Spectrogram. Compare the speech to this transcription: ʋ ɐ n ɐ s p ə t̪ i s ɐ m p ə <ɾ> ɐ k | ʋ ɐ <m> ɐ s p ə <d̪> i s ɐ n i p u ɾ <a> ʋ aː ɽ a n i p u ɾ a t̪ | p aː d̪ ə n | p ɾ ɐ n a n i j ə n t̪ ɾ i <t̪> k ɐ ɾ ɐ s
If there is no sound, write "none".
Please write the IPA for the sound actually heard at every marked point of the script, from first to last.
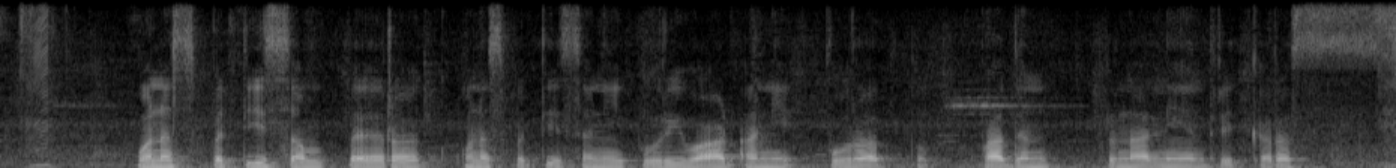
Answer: ɾ, n, t̪, i, t̪

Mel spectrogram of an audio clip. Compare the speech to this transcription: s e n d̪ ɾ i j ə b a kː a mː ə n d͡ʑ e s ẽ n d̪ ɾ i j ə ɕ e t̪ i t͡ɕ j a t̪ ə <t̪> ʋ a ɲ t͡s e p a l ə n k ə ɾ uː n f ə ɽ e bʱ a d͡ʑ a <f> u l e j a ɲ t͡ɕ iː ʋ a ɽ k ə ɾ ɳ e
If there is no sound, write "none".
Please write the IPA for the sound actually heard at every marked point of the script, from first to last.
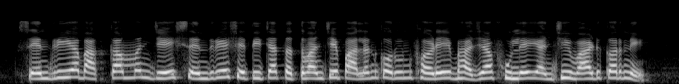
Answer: t̪, f

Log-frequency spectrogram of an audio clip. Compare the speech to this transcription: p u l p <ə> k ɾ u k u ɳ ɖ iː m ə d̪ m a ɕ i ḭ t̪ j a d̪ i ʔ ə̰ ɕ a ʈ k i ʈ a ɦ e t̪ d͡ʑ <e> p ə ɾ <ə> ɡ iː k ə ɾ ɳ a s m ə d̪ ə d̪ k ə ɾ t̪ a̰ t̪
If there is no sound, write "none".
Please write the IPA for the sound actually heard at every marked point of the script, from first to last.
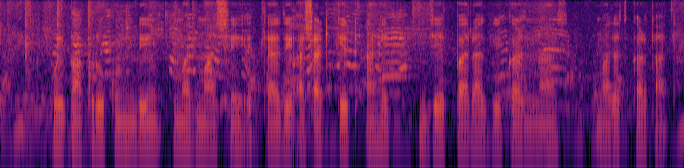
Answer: a, e, a

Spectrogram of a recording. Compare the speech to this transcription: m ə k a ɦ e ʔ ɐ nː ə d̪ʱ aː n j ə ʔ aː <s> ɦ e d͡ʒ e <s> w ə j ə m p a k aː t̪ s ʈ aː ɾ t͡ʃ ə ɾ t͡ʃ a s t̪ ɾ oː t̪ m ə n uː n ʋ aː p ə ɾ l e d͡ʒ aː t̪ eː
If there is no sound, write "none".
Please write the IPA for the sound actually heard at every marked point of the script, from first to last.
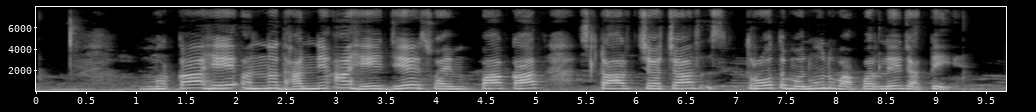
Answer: none, s

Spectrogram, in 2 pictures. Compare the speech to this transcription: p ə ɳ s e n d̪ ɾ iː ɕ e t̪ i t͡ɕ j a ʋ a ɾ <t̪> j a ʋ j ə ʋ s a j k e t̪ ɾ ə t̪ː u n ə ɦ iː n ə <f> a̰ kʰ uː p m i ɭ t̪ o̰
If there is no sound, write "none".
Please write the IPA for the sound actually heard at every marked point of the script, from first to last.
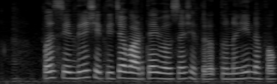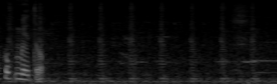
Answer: t̪, f

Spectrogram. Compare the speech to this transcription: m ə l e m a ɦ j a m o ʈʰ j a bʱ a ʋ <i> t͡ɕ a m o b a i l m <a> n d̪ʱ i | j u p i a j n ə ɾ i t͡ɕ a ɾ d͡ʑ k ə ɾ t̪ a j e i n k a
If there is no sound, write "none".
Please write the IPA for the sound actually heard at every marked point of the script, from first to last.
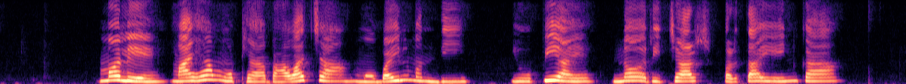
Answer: a, ə

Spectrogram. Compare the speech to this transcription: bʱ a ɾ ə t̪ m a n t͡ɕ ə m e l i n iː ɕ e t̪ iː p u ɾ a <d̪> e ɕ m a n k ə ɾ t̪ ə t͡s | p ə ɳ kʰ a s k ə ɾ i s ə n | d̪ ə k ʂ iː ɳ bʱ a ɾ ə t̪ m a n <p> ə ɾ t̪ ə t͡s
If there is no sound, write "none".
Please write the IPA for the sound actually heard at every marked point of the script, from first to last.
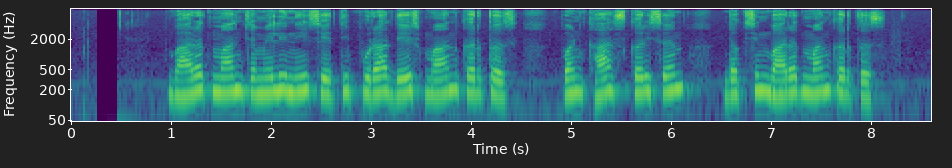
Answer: d̪, k

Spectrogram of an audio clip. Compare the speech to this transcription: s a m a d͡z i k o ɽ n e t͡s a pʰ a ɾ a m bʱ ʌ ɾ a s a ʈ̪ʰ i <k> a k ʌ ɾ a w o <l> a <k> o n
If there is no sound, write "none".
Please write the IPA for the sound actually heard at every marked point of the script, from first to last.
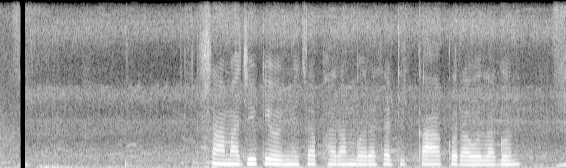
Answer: k, l, ɡ

